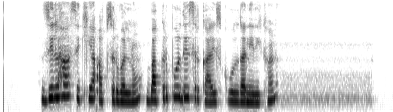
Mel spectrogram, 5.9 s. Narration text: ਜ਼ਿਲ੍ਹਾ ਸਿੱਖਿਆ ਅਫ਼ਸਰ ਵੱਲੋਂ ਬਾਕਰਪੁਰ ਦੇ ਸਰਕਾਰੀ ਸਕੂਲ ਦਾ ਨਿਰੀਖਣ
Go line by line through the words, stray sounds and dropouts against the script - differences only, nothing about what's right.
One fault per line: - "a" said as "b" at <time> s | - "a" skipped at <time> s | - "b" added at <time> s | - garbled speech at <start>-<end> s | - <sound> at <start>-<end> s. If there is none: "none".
none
